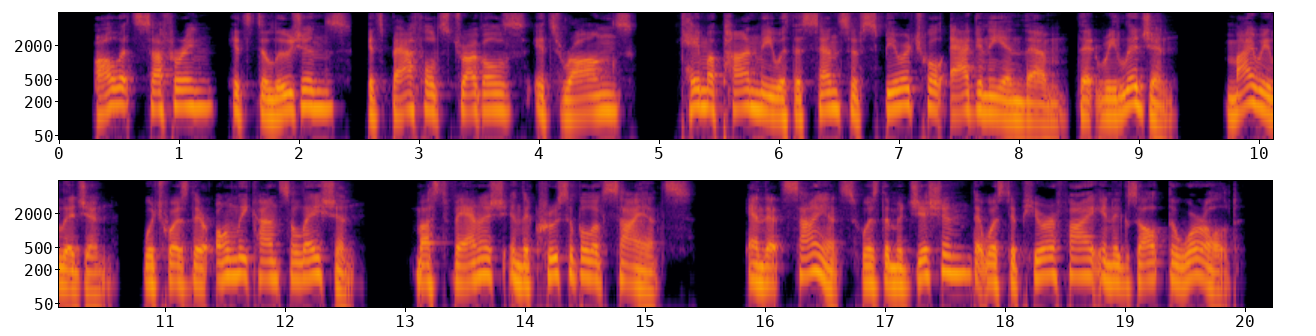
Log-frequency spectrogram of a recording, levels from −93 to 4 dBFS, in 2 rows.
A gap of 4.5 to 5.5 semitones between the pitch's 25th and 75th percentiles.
Yes: average, 4.8 semitones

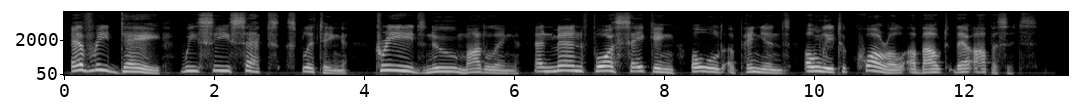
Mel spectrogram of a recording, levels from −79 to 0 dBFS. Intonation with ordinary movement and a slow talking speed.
No: wide, 6.4 semitones; slow, 90 wpm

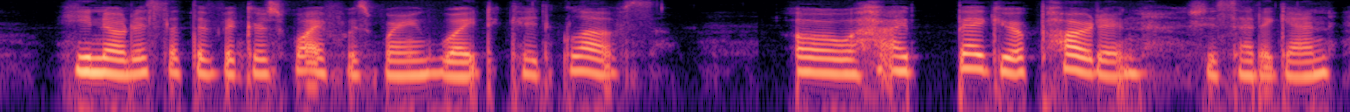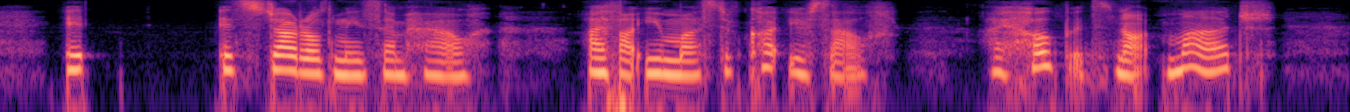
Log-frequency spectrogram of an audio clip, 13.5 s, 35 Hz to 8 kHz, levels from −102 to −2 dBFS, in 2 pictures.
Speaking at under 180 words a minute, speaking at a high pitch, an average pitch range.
Yes: average, 160 wpm; high, 230 Hz; average, 3.1 semitones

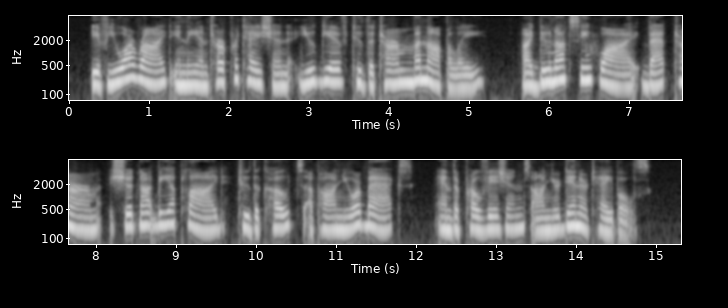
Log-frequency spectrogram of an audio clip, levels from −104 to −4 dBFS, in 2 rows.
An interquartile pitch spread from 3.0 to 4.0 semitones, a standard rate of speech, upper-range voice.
No: average, 3.5 semitones; average, 155 wpm; medium, 180 Hz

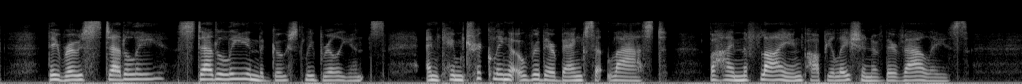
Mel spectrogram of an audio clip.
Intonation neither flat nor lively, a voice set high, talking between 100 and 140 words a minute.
Yes: average, 3.2 semitones; high, 195 Hz; slow, 135 wpm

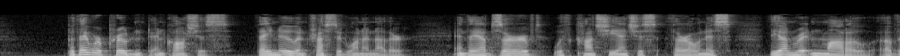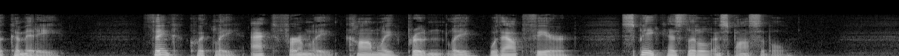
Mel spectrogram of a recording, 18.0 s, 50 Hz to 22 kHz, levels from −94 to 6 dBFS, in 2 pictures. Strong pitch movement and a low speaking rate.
Yes: wide, 8.2 semitones; slow, 125 wpm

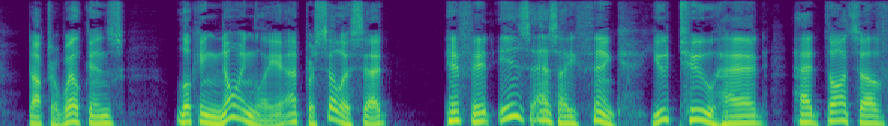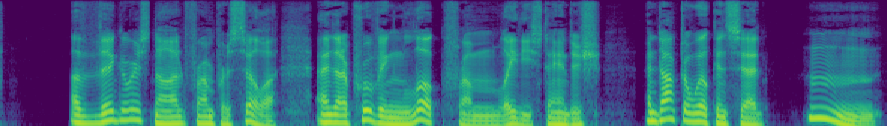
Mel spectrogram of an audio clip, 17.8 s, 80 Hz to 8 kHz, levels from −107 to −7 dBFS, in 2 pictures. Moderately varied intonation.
No: wide, 6.5 semitones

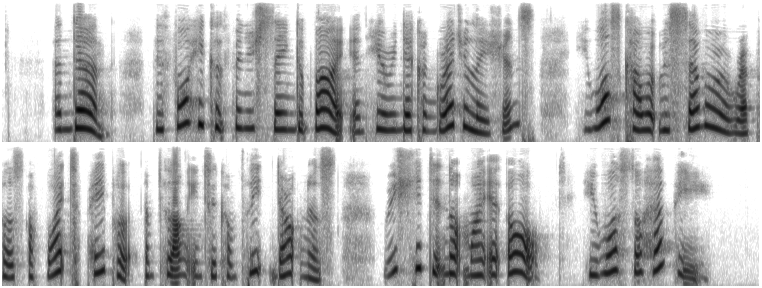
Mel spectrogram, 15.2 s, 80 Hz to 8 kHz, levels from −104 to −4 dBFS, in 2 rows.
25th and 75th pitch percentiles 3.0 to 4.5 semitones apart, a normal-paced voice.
Yes: average, 3.9 semitones; average, 150 wpm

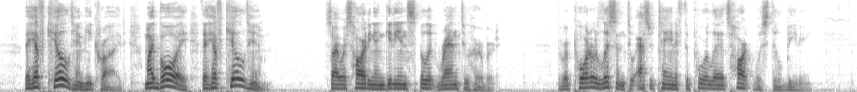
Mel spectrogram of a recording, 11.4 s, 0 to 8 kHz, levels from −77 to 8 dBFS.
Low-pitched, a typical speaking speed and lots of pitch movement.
Yes: low, 125 Hz; average, 175 wpm; wide, 6.9 semitones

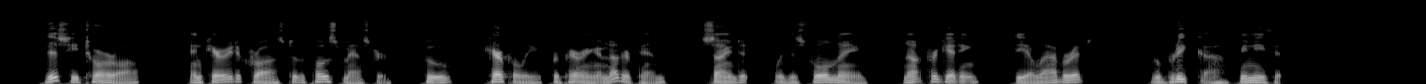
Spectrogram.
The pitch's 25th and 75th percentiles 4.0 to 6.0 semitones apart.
Yes: average, 4.9 semitones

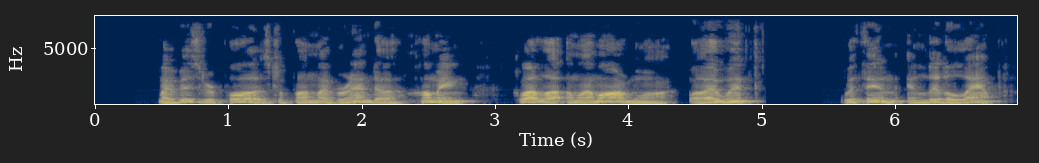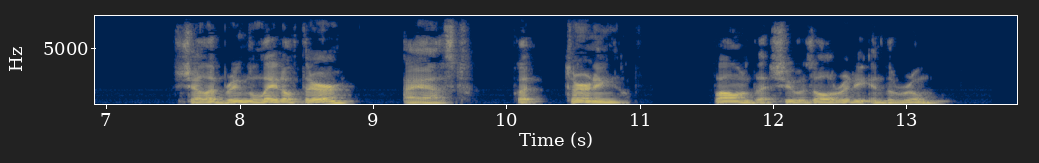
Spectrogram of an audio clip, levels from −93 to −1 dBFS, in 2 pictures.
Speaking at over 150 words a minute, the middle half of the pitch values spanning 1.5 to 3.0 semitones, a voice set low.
Yes: average, 160 wpm; narrow, 2.6 semitones; very low, 95 Hz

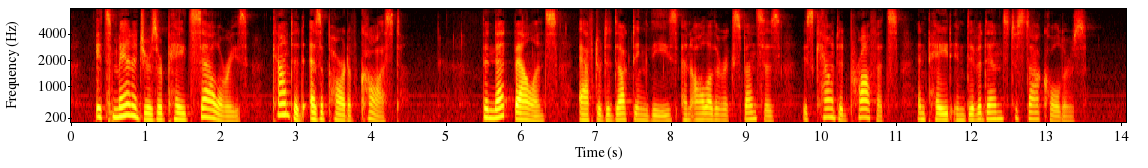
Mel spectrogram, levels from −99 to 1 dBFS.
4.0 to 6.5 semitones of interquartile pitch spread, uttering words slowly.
Yes: average, 4.4 semitones; slow, 130 wpm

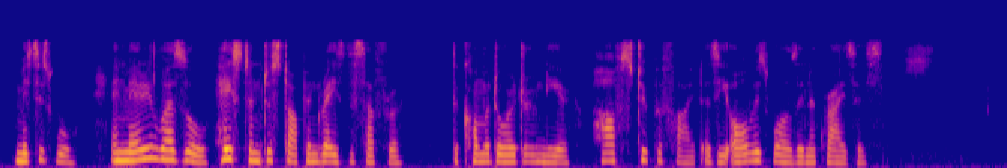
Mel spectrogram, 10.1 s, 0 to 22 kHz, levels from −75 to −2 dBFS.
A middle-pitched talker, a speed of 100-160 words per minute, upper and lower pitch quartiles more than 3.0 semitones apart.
Yes: medium, 175 Hz; average, 150 wpm; average, 3.7 semitones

